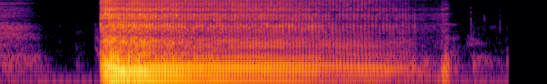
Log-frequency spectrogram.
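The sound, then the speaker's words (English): A single long, loud trumpeting fart, a steady buzzing tone that sinks slightly in pitch over nearly two seconds before ending in a brief sputter. No voices. “The room was filled with a loud trumpeting.”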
